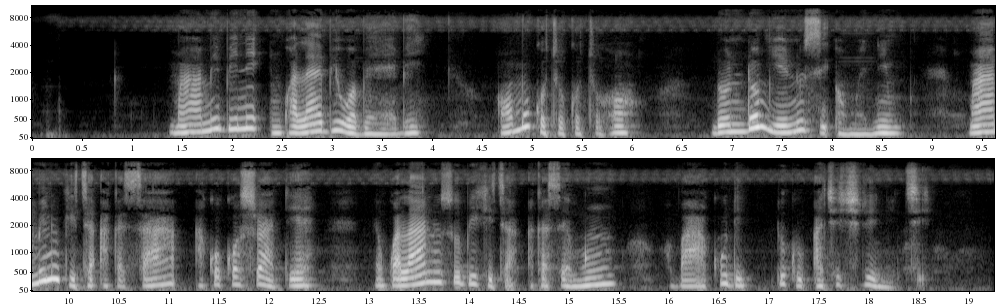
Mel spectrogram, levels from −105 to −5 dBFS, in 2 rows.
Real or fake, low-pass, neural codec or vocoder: real; 9.9 kHz; none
